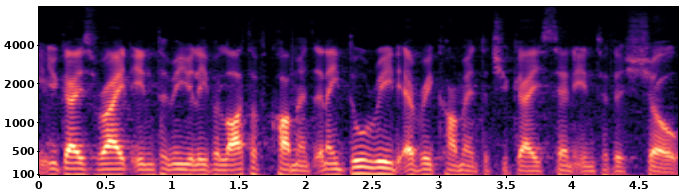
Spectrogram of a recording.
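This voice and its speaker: Over noticeable background noise, a man with a very deep, low pitch speaks at a very fast pace with ordinary pitch variation. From Australia. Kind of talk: casual talk to camera.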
